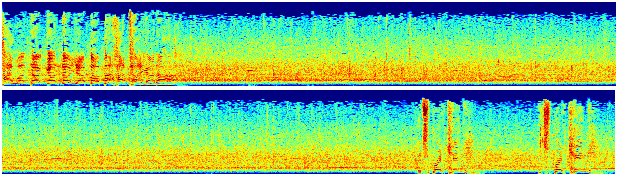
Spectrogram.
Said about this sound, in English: Raise your hands right now above your head. I want you to begin to clap your hands above your head with a shout of God.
